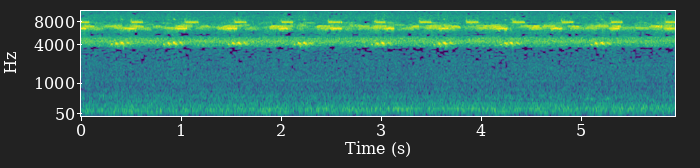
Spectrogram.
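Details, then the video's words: Humid Midwestern summer night chorus of crickets: shrill continuous trilling with chirp pulses close to two per second, several overlapping pitch bands, faint low ambient noise. "Night Time Cricket Sounds"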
